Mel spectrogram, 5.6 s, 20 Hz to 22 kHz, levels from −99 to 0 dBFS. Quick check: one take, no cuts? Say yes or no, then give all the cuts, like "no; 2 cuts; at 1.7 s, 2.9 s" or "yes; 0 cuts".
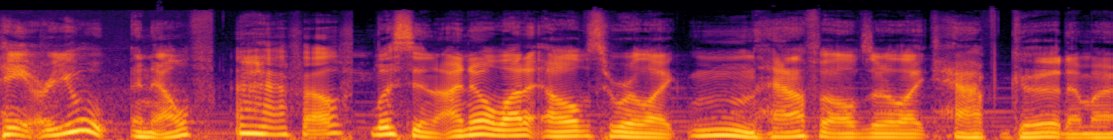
no; 2 cuts; at 1.1 s, 1.8 s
